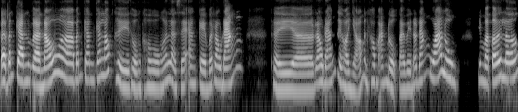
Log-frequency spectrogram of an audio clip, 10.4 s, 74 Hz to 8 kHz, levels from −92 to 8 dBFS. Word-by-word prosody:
ba 265 - +7
bánh 295 +5 0
canh 275 -2 +5
và 220 -2 +6
nấu, 265 - +4
ơ, 295 -6 +4
bánh 285 +4 -5
canh 285 -3 -5
cá 300 +2 -4
lóc 350 +4 0
thì 220 -9 -1
thường 200 -2 -4
thường 205 -1 -5
á 255 - -5
là 285 -6 -2
sẽ 215 +1 -7
ăn 245 -1 -7
kèm 205 -5 -2
với 215 +2 -3
rau 250 -2 -2
đắng. 240 - +3 0.8
Thì, 190 -2 -1
ờ, 180 0 0
rau 250 +2 +1
đắng 255 +2 -3
thì 255 - -2
hồi 200 -4 -2
nhỏ 180 -3 -5
mình 310 - -8
không 265 +2 -9
ăn 250 +2 -6
được, 210 -5 -2
tại 185 0 -4
vì 200 +1 -5
nó 235 - -5
đắng 280 +7 -4
quá 300 +4 +5
luôn. 300 -9 -1 0.4
Nhưng 280 -1 -10
mà 250 - +3
tới 270 +6 +4
lớn 300 +3 +2
250 Hz, 245 wpm, -22 LUFS, 210-290 Hz, 0.8 s, ba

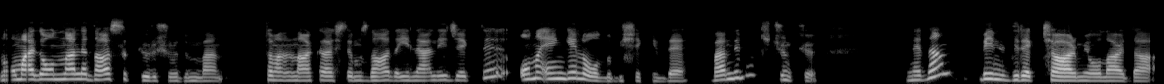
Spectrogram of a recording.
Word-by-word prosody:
normalde 230 +3 +4
onlarla 240 0 +3
daha 220 +3 +5
sık 250 +1 -6
görüşürdüm 170 -2 -7
ben. 165 -1 -5 0.4
Muhtemelen 195 -2 -2
arkadaşlığımız 185 0 -2
daha 185 +1 0
da - - -4
ilerleyecekti. 190 - -4 0.3
Ona 260 +5 +2
engel 270 +1 +1
oldu 175 -9 -1
bir 165 - -14
şekilde. 160 -1 -7 0.3
Ben 215 +5 +3
dedim 300 +9 -4
ki - - -12
çünkü 205 -3 -9 0.9
"Neden 205 - +3 0.4
beni 235 -6 +2
direkt 200 -2 +1
çağırmıyorlar 175 -4 +4
da 155 -2 -1
190 Hz, 130 wpm, -23 LUFS, 175-230 Hz, 0.9 s, daha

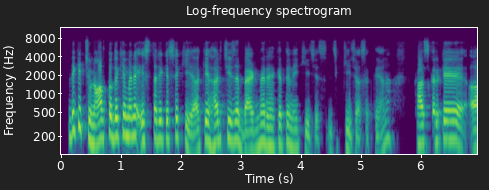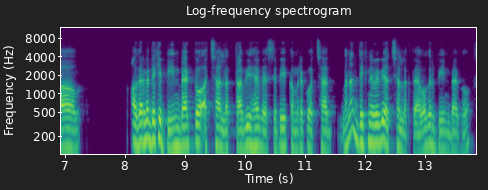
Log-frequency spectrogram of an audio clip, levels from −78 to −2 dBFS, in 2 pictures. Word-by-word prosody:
देखिए, 255 +4 +3
चुनाव 180 - +4
तो 220 - +6
देखिए 200 +2 +4
मैंने 205 +1 +5
इस 165 -1 -8
तरीके 180 -1 +2
से 180 +2 -1
किया 120 - -2
कि 175 - +3
हर 160 +2 +3
चीज़े 175 +1 0
बैग 120 +1 +2
में 160 - +2
रह 140 -2 0
के 155 +2 -1
तो 155 0 -3
नहीं 130 -1 -5
की 115 - -6
जस - - -13
ज - - -14
की - - -5
जा - - -7
सकती, 105 - -13
है 105 - -9
ना? 185 - -8 0.4
ख़ास 155 0 +2
करके 170 +2 +2 0.2
अ, 130 -1 +1 0.9
अगर 165 +1 +4
मैं 185 - +4
देखिए 175 +1 +3
बीन 130 +2 -2
बैग 145 +1 +2
तो 160 - +4
अच्छा 145 -1 +1
लगता 125 0 -1
भी 145 +3 -1
है 140 +1 0
वैसे 125 0 -4
भी 135 +1 -1
कमरे 125 -1 -4
को 130 - -4
अच्छा 125 0 -3
है 125 0 -6
ना? - - 0
देखने 155 -6 0
में 155 - +3
भी 175 - +3
अच्छा 140 - 0
लगता 115 -3 -4
है 110 - -1
वो, - - 0
अगर 150 -1 -2
बीन 120 -2 -6
बैग 115 -3 -4
हो। - - -7
145 Hz, 245 wpm, -18 LUFS, 125-170 Hz, 0.9 s, तो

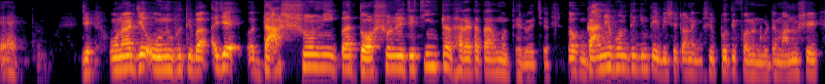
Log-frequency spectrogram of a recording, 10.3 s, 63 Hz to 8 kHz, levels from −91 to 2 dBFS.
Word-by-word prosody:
এক - - -13 0.8
যে 135 - +1 0.3
উনার 160 +3 +6
যে 175 - +7 0.2
অনুভূতি 155 - -1
বা - - +6 0.2
এই - - -3
যে - - +8 0.5
দার্শনিক 175 -2 +2
বা 160 - +4 0.2
দর্শনের 165 +4 +3
যে 160 - +4
চিন্তাধারাটা 175 -6 -1
তার 130 -1 -1
মধ্যে 120 -1 -9
রয়েছে। 205 +1 -10 0.3
তো 145 - -1 0.2
গানের 155 +5 +4
মধ্যে 165 -1 -2
কিন্তু 160 0 -6
এই 130 - -6
বিষয়টা 130 +1 -7
অনেক 125 -2 -7
বেশি 135 - -10
প্রতিফলন 120 -5 -5
ঘটে। 110 +2 -10
মানুষের 125 +2 -4
150 Hz, 155 wpm, -23 LUFS, 135-170 Hz, 0.8 s, যে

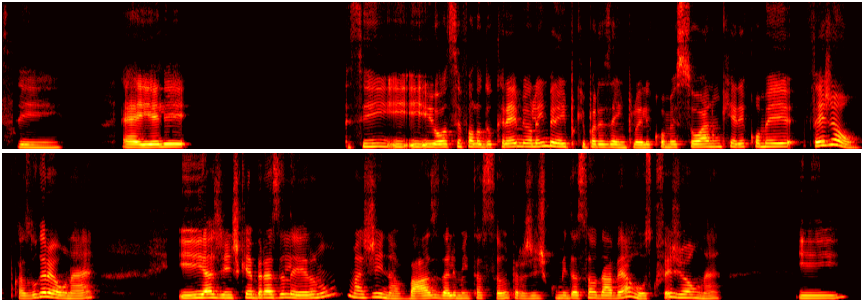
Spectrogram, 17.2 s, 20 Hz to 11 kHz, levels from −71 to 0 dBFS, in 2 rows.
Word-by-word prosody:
Sim. 185 -1 -4 0.6
É, 205 -1 +5
e 195 - +7
ele 220 +1 +6 1.6
Sim, 240 +5 -3
e 215 0 -1
e 220 - +4
o 210 - +5
você 220 +2 -1
falou 225 -2 0
do 205 - -2
creme 235 +4 0
eu - - +1
lembrei, 250 -2 +2
porque, 225 - -9
por 215 0 -1
exemplo, 195 -2 +1
ele 190 +1 +2
começou 205 +2 -1
a 220 0 +4
não 225 +1 -3
querer 225 -1 -3
comer 240 +1 0
feijão, 295 - +2
por - - -27
causa 190 0 -5
do 230 - -3
grão, 270 -9 +3
né, 190 +5 -3 0.8
e 225 +3 +2
a 235 - +8
gente 220 -2 -2
que - - -6
é 235 - +2
brasileiro 235 -1 +1
não 380 - -6
imagina, 255 - -3
a 180 - -8
base 185 +4 0
da 200 - +1
alimentação 195 0 -3
pra 200 -2 -6
gente, 195 +1 -7
comida 205 0 -3
saudável 210 0 -1
é - - 0
arroz 185 - -2
com - - -19
feijão, 240 -7 -2
né, 190 +2 -8 0.8
e 200 +5 -3
215 Hz, 180 wpm, -23 LUFS, 200-235 Hz, 1.6 s, a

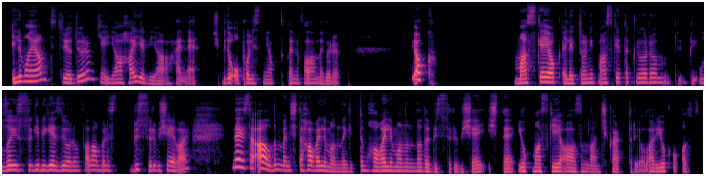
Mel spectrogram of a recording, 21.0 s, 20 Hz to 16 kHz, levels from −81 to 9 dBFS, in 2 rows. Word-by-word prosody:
Elim 225 +7 +3
ayağım 245 +6 +3
titriyor, 180 - -3
diyorum 330 +9 -1
ki, 345 - -10
"Ya, 165 +2 -3
hayır 195 0 0
ya." 130 -3 -5
hani, 115 - -6 0.2
şimdi 165 - -16
bir 175 - -5
de - - +6
o 160 - 0
polisin 165 -1 -4
yaptıklarını 155 +1 -9
falan 165 +1 -4
da 145 - -6
görüyorum. 135 -1 -6 1.0
Yok. 305 0 +5 1.1
Maske 175 +5 +3
yok, 200 -1 +6
elektronik 170 +3 -2
maske 180 +2 -3
takıyorum, 190 -1 -4
bi 180 - -16
bir - - -9
uzay 190 +4 +2
üssü 205 0 -5
gibi 205 0 -2
geziyorum 195 -2 +1
falan, 205 +2 -2
böyle, 195 - -4
s 190 +1 -10 0.2
bir 220 - -3
sürü 200 -3 -4
bir - - -5
şey 185 -2 0
var. 280 - -2 0.6
Neyse 315 -3 +7
aldım 220 -6 +7
ben, 195 - -1
işte, 195 +3 -2
havalimanına 190 -8 +2
gittim, 145 +7 -7
havalimanında 175 -2 +1
da 155 -4 -1
bir 130 - -4
sürü 130 0 -10
bir - - -9
şey, 130 +3 -2
işte, 140 0 -2
yok 165 0 -1
maskeyi 160 0 +1
ağzımdan 145 -4 -2
çıkarttırıyorlar, 135 +8 -4
yok 160 +3 0
o - - -8
as 135 -3 -7
180 Hz, 165 wpm, -26 LUFS, 160-200 Hz, 1.1 s, Neyse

